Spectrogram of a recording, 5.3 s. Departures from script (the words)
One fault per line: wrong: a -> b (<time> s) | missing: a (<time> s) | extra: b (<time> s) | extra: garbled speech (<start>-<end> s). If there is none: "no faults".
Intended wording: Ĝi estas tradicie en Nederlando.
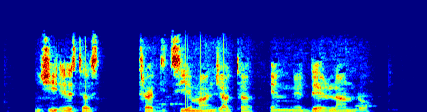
extra: manĝata (2.4 s)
